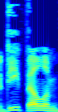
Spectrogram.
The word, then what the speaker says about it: Deep Ellum: The name Deep Ellum comes from local people pronouncing Deep Elm as Deep Ellum.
